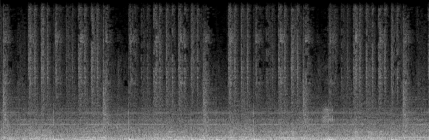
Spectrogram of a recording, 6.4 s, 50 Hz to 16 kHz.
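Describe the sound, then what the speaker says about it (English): The ERJ-175 jet engine in X-Plane 11 gives a loud, steady close-up roar with a constant tonal hum and a faint rhythmic pulsing underneath. "We got that engine right up in our ear right there."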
